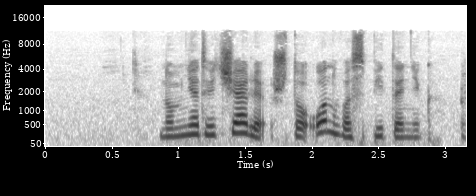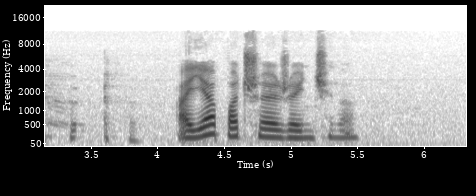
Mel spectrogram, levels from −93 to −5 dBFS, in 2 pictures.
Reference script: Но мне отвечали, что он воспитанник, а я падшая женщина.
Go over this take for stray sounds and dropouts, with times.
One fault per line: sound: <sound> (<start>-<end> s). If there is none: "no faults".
sound: cough (3.1-3.9 s)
